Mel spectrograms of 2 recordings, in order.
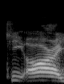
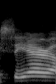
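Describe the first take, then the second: First: The name begins with a k sound. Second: The name begins with an s sound. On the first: The speaker calls it right. "It's Kiara" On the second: The speaker calls it wrong. "I always say Sierra. I'm so sorry"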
